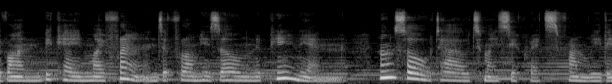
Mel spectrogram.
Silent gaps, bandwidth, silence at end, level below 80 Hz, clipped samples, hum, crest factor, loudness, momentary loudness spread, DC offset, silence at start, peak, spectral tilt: none; 14.5 kHz; 0 s; -64 dBFS; under 0.1%; none; 16 dB; -23 LUFS; 9 LU; under 0.1%; 0 s; -6 dBFS; -4.5 dB/octave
